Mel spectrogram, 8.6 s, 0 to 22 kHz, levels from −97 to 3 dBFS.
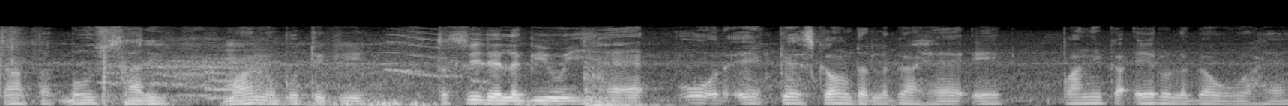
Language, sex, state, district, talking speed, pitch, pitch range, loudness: Hindi, male, Rajasthan, Bikaner, 160 wpm, 110 Hz, 105-115 Hz, -19 LUFS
